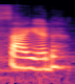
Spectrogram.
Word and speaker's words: Syed: set of letters but officially it's Syed which kind of rhymes with head I guess um yeah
